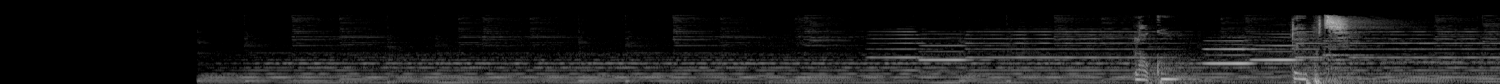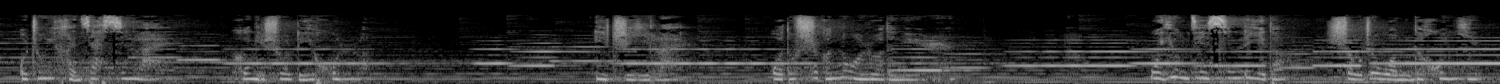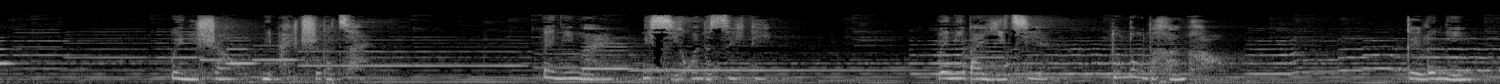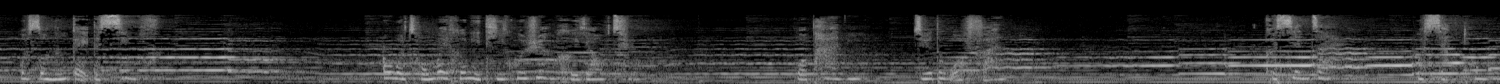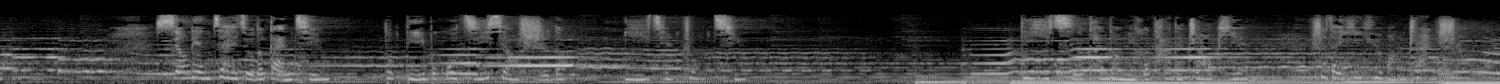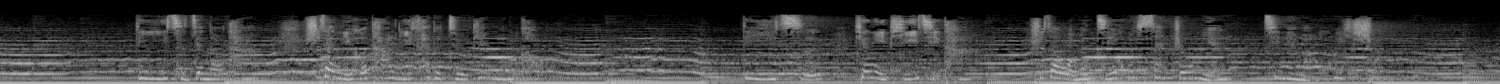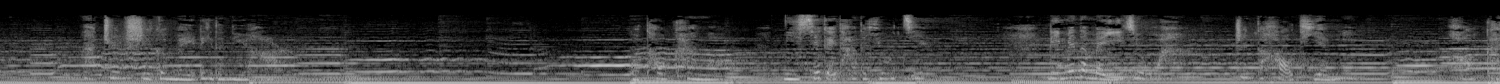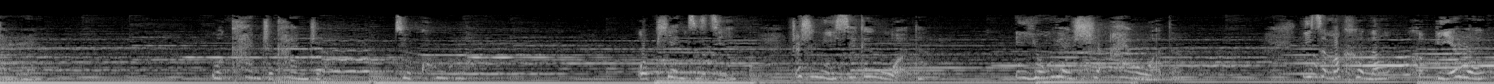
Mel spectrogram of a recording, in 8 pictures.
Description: [27/9/2009]配乐述说--不幸的婚姻 激动社区，陪你一起慢慢变老！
